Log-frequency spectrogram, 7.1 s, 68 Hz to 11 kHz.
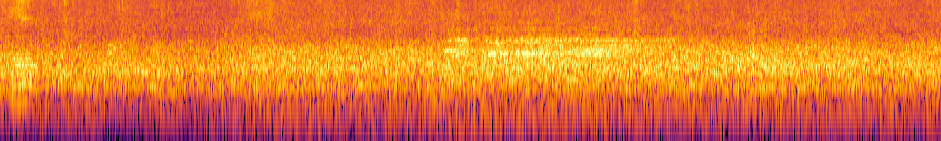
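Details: Many honey bees swarm around a beehive at an eco-apiary near Moscow, Russia, filmed with a Sony a7 III; a thick continuous drone fills the clip, and a faint thin whistle rises briefly near the middle.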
